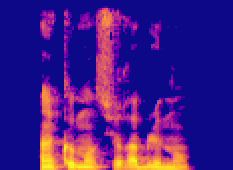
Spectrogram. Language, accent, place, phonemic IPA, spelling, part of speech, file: French, France, Lyon, /ɛ̃.kɔ.mɑ̃.sy.ʁa.blə.mɑ̃/, incommensurablement, adverb, LL-Q150 (fra)-incommensurablement.wav
- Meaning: 1. immeasurably 2. incommensurably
